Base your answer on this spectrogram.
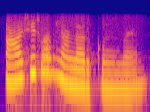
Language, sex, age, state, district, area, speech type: Tamil, female, 18-30, Tamil Nadu, Erode, rural, conversation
